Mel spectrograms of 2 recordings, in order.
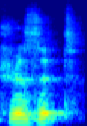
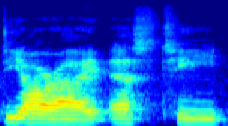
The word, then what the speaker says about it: Drizzt: kid that calls him drizzit but it's pronounced like d-r-i-s-t drist but let me go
